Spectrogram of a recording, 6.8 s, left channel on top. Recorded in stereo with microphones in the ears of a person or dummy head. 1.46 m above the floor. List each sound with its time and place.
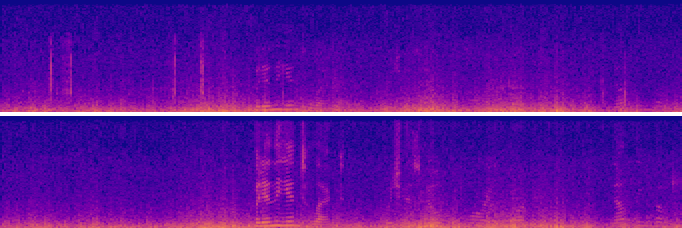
2.5 s a woman speaking: 65° right (ahead or behind); by 6.7 s 70° right (ahead or behind)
